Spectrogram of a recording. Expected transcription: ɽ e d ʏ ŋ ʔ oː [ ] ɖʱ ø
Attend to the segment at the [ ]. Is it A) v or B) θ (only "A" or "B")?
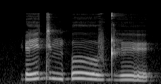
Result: A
